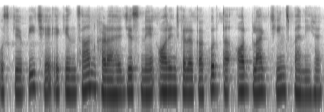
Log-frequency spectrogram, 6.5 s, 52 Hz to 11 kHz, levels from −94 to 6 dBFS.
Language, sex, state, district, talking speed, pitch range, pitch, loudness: Hindi, male, Bihar, Katihar, 150 wpm, 130-145 Hz, 135 Hz, -19 LUFS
